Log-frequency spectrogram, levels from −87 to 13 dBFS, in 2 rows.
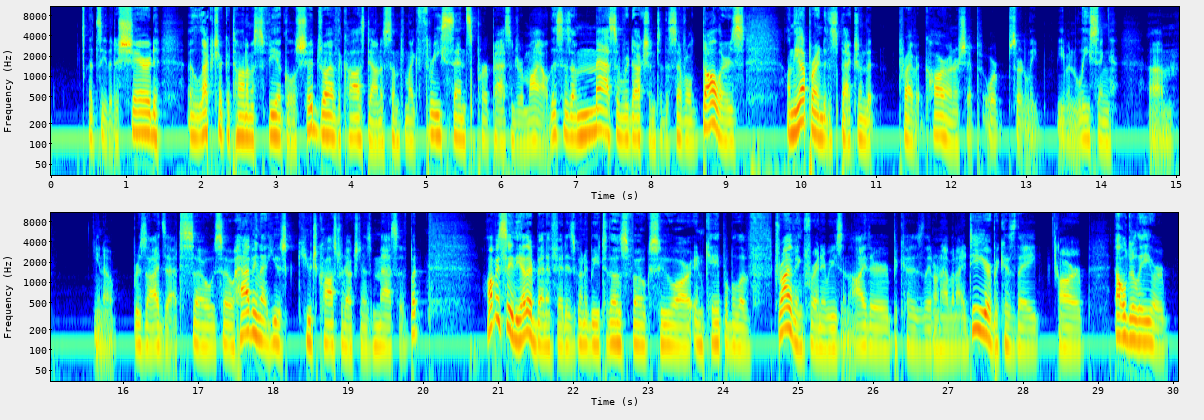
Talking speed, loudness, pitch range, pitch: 185 wpm, -20 LUFS, 110-130 Hz, 120 Hz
